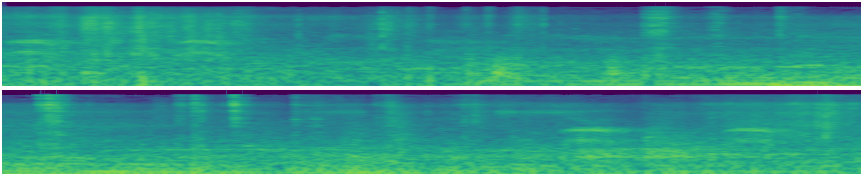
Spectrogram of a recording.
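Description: Small metal hand trowel scraping and scooping loose soil off concrete and into a plastic bag, making a run of short scrapes and clinks.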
